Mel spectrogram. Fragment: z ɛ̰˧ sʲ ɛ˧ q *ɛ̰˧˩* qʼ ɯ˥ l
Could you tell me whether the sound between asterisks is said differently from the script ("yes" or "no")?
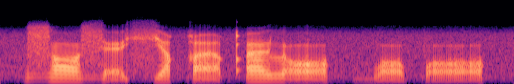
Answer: yes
